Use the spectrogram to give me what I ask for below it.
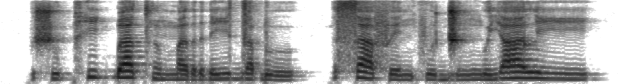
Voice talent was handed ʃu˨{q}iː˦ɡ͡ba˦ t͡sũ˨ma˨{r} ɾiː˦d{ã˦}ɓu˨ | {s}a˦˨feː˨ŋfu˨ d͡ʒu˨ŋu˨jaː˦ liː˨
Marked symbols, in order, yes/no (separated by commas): no, yes, no, yes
